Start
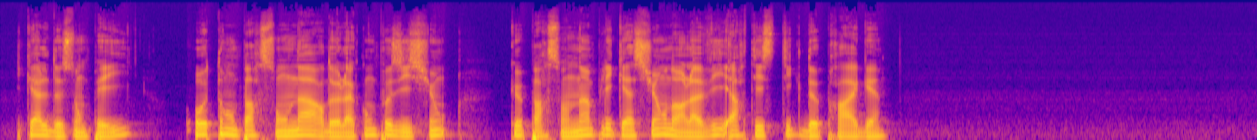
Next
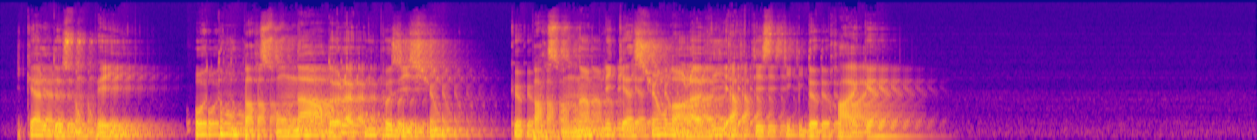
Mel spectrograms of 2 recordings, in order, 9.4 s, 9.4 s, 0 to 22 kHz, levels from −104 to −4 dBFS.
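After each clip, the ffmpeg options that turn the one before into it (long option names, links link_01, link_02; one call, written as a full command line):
ffmpeg -i in.wav -filter_complex "[0:a]highpass=93,asplit=2[link_01][link_02];[link_02]adelay=34,volume=-12.5dB[link_03];[link_01][link_03]amix=inputs=2:normalize=0,asplit=2[link_04][link_05];[link_05]adelay=91,lowpass=frequency=4400:poles=1,volume=-5dB,asplit=2[link_06][link_07];[link_07]adelay=91,lowpass=frequency=4400:poles=1,volume=0.46,asplit=2[link_08][link_09];[link_09]adelay=91,lowpass=frequency=4400:poles=1,volume=0.46,asplit=2[link_10][link_11];[link_11]adelay=91,lowpass=frequency=4400:poles=1,volume=0.46,asplit=2[link_12][link_13];[link_13]adelay=91,lowpass=frequency=4400:poles=1,volume=0.46,asplit=2[link_14][link_15];[link_15]adelay=91,lowpass=frequency=4400:poles=1,volume=0.46[link_16];[link_06][link_08][link_10][link_12][link_14][link_16]amix=inputs=6:normalize=0[link_17];[link_04][link_17]amix=inputs=2:normalize=0" out.wav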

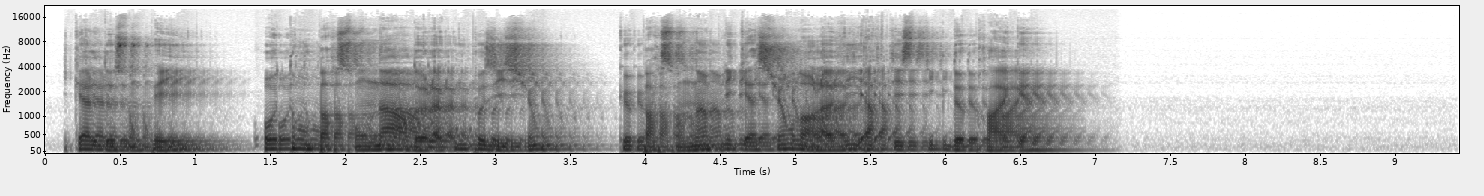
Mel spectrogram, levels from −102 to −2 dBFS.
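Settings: ffmpeg -i in.wav -af "agate=range=-8dB:threshold=-59dB:ratio=16:detection=peak,volume=-1dB" out.wav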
